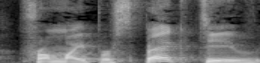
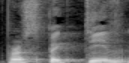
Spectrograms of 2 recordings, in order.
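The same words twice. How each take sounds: First: "perspective" punched on SPEC; second-syllable stress. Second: "perspective" without a strong second syllable; wrong stress demo. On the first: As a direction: slowly, hit the middle of "perspective". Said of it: "il faut vraiment accentuer". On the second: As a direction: let the middle of "perspective" go unstressed. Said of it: "Parce que si vous dites". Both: Shown as a demonstration.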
